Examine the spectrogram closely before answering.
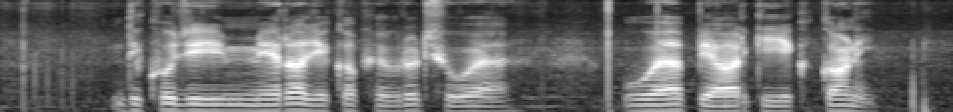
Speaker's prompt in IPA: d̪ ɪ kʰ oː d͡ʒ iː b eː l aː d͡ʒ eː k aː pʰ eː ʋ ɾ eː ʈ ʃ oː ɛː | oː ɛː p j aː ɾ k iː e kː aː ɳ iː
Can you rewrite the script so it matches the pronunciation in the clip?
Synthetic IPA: d̪ ɪ kʰ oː d͡ʒ iː m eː ɾ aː d͡ʒ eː k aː pʰ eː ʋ ɾ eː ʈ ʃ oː ɛː | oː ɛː p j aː ɾ k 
